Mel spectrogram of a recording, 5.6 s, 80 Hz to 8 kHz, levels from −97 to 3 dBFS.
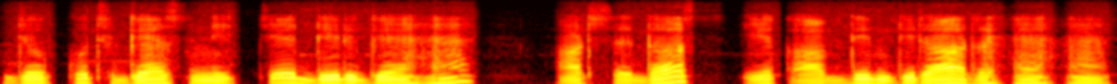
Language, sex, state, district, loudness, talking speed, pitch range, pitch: Hindi, male, Jharkhand, Palamu, -19 LUFS, 160 wpm, 115-135 Hz, 120 Hz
